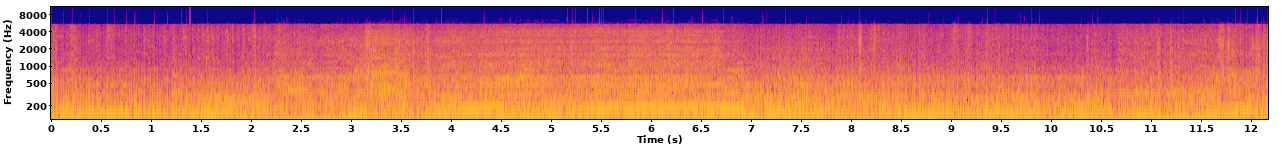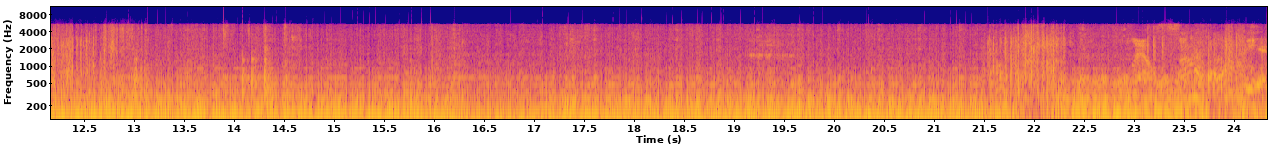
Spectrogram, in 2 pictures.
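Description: A 1975 Dodge D100 truck engine running close by, a loud steady idle with rough low rumble and shifting revs, while a person talks over it at times.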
